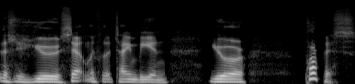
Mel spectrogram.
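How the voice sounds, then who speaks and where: On a very clean recording with a silent background, a man speaks at a medium pitch with a Scottish accent. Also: dry, close sound with no echo. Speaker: podcast host. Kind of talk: podcast interview.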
